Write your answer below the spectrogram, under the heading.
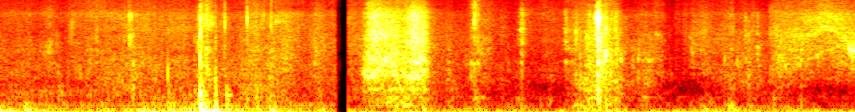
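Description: Handling noises as a shower curtain is pulled out and folded around a small shower stall: a sharp knock about a second in, then short rustles of the curtain.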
